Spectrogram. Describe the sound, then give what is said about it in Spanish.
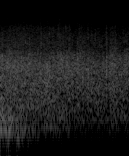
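An audience applauds to show they understand the point being made: a dense, steady wash of many hands clapping at once, fairly loud and even throughout the two seconds, with no voices over it. “Bueno, tienen que aplaudir si de mente lo están entendiendo.”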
